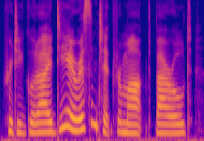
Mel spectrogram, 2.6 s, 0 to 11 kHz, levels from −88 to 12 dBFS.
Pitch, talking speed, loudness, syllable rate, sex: 240 Hz, 165 wpm, -15 LUFS, 5.3 syllables/s, female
